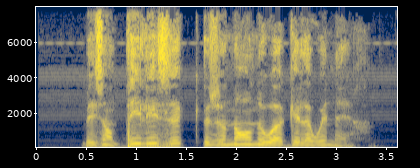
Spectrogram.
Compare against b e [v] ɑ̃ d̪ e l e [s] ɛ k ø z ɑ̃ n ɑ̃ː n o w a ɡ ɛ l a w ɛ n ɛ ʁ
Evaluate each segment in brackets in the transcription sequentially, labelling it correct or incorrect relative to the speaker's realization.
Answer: incorrect: z, incorrect: z

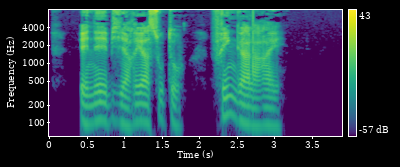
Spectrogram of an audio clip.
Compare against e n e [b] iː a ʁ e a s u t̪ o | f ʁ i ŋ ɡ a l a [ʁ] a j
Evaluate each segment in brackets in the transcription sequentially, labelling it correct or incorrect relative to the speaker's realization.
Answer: correct, correct

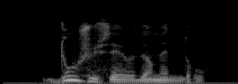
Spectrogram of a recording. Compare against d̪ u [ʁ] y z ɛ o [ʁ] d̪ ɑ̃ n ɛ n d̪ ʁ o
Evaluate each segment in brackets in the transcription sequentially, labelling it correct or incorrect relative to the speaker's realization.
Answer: incorrect: ʒ, incorrect: none

